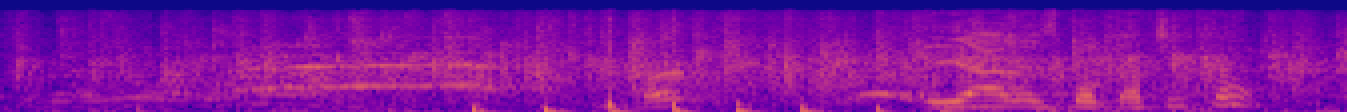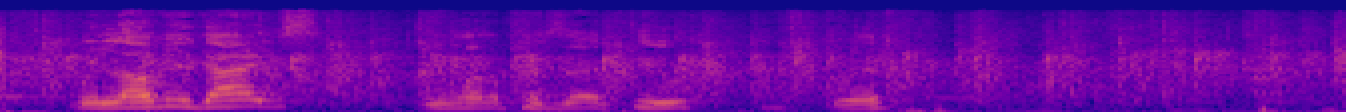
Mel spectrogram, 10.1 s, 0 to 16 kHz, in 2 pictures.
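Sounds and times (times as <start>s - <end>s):
congregation applauding: 0.0s - 10.0s
voices and cheers: 0.6s - 4.4s
speech: 3.5s - 8.6s.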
